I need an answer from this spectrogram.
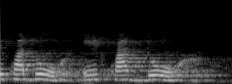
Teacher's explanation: equador somente percebe que se prolonga no final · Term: sílaba tônica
